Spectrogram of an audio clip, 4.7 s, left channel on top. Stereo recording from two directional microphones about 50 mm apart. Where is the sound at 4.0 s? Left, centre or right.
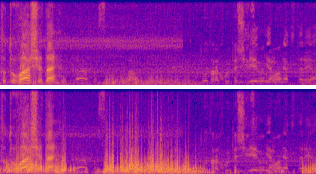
Centre.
